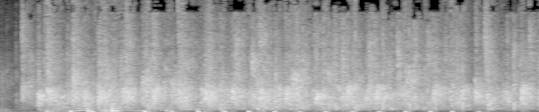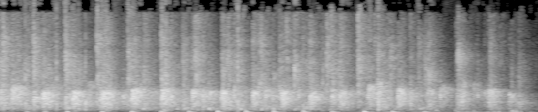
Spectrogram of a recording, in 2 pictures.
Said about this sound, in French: Et donc, vous demandez, chers amis, d'applaudir notre conférencière.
